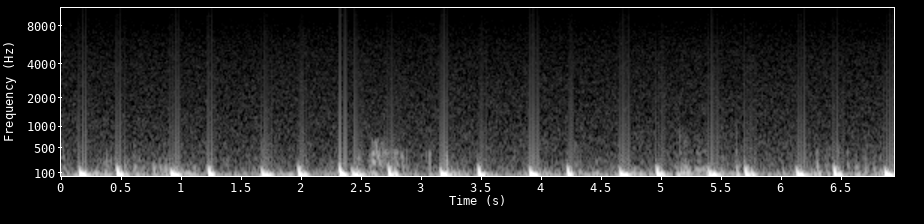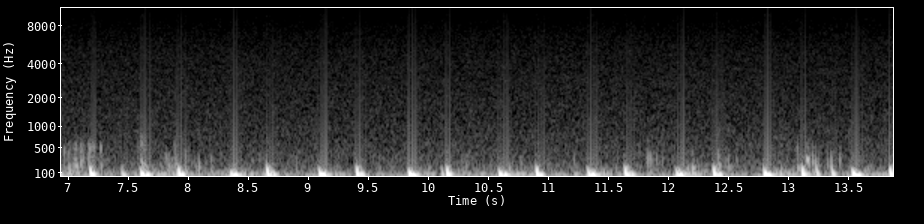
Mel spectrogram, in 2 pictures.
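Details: Normal heart sounds recorded in the morning on an empty stomach: steady adult heartbeat around 80 beats a minute, with occasional gurgling bowel sounds.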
